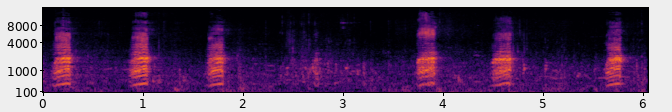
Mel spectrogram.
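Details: An adult duck calls in rasping quacks, about seven strong ones repeated at uneven intervals, with softer calls between and constant background noise.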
